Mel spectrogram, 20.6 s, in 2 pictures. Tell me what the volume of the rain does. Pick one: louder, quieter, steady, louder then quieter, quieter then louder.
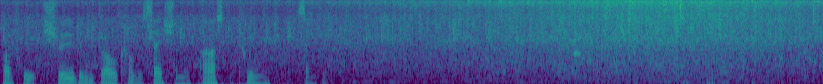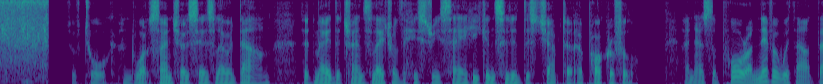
louder.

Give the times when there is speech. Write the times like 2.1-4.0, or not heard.
0.0-4.1, 11.2-18.2, 18.9-20.5.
